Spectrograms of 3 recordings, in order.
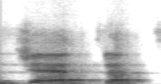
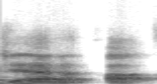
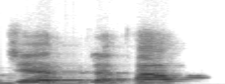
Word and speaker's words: Jayadratha: very strict on pronunciation, but like you said Jayaratha. So I mean, that's not a character. So unfortunately, Ansh can't give you any points for this one. It is Jayadrat or Jayadratha without just the R.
